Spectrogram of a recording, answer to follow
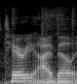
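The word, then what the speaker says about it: Terry Ibele: name is Terry IBO for all of you who think I made up this name as a pun on the word terrible yes Terry ibel is actually my real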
